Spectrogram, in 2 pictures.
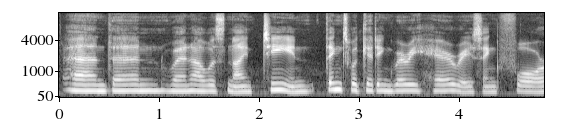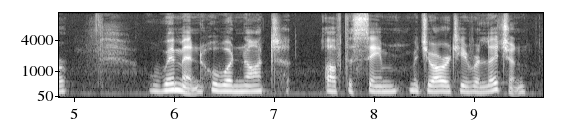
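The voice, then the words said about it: British-Irish accent, slight Indian trace. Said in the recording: “You can probably detect a bit of an accent. ... So that's why we hear the British accent. ... As I lost the Indian accent, it became a little more British and a little more Irish.”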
